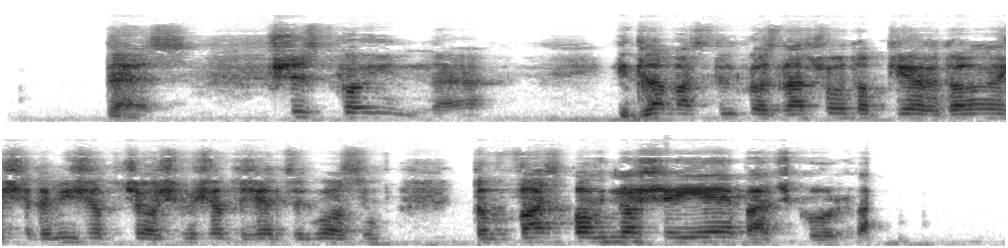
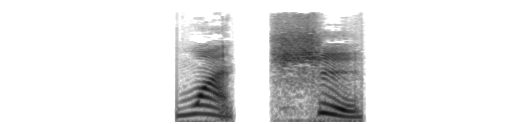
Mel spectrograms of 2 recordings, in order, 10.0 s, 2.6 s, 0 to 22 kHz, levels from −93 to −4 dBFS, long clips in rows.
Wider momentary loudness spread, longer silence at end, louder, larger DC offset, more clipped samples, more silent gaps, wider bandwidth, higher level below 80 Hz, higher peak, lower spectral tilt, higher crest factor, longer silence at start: first, 16 LU vs 8 LU; second, 0.65 s vs 0.8 s; about the same, -16 LUFS vs -17 LUFS; neither; neither; second, none vs 1.17-1.33 s; second, 11 kHz vs 15.5 kHz; second, -68 dBFS vs -48 dBFS; first, 0 dBFS vs -4 dBFS; second, -0.5 dB/octave vs -2.5 dB/octave; about the same, 18 dB vs 18 dB; second, 0.5 s vs 0.85 s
